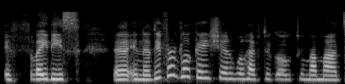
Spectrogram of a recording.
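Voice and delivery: ordinary talk, nothing marked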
